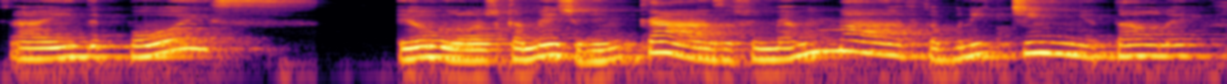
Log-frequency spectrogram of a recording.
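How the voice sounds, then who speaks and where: A woman's voice: medium pitch, lively intonation, unhurried. A middle-aged Brazilian woman telling a personal story in a chatty, meandering way, full of little fillers. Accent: Brazilian Portuguese. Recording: roomy echo.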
